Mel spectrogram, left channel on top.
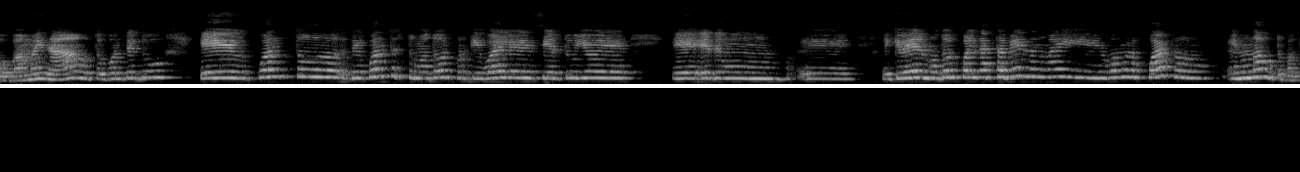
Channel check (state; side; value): silent; right; digital silence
